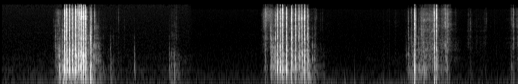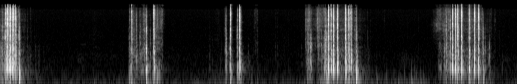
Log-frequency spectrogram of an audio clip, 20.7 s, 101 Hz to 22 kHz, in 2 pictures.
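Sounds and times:
car handbrake: 1.1s - 2.0s, 5.4s - 6.3s, 10.4s - 10.9s, 14.9s - 15.2s, 16.5s - 17.6s, 19.2s - 20.1s.

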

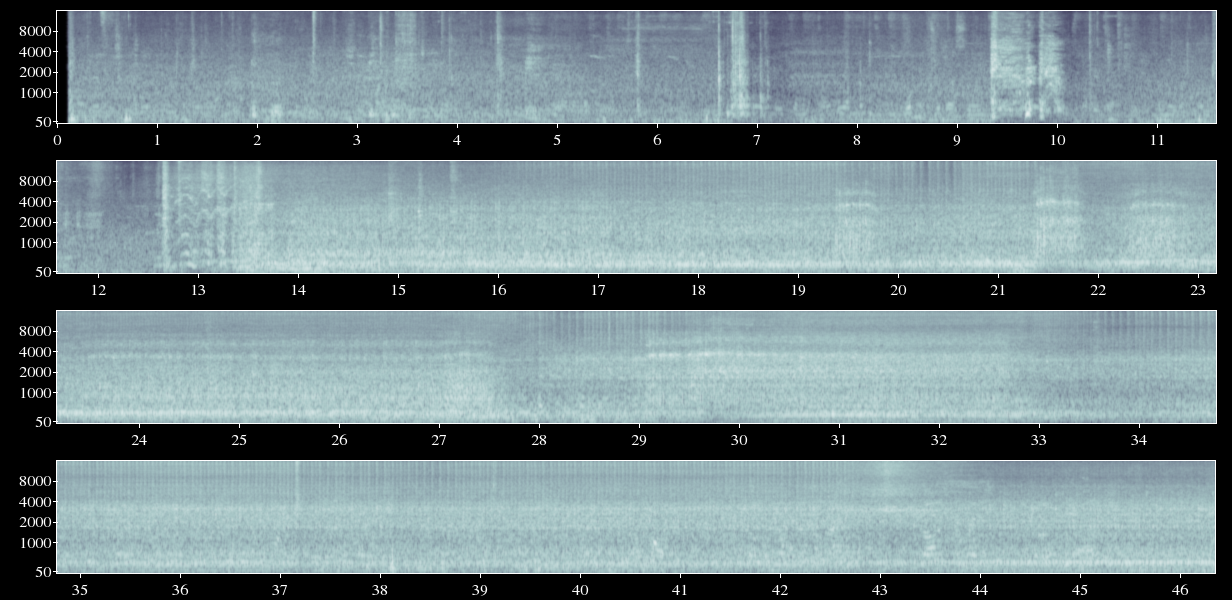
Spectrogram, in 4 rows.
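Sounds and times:
FH16 750 truck: 0.1s - 46.3s.

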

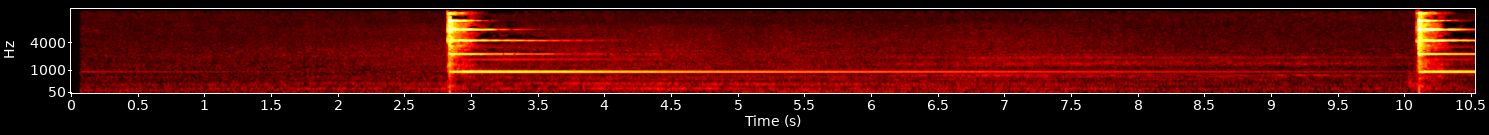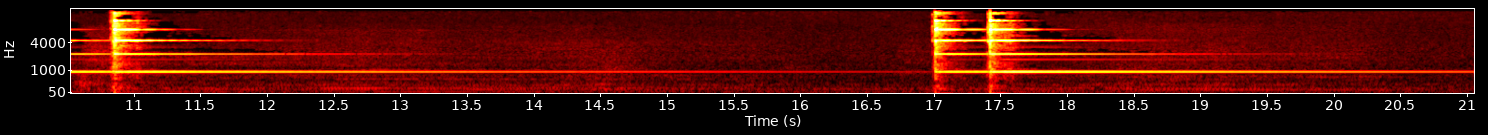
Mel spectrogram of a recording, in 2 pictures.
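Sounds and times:
hotel bell ringing: 2.8s - 8.1s, 10.0s - 21.0s.

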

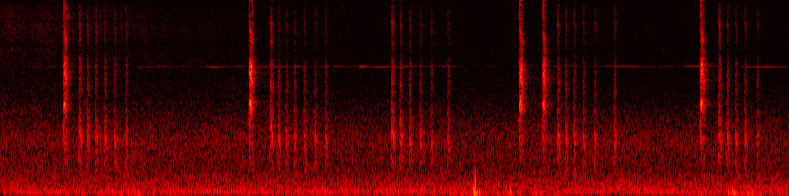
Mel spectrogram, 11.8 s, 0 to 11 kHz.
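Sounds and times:
squirrel chirping: 0.9s - 2.1s, 3.6s - 7.0s, 7.7s - 9.5s, 10.3s - 11.8s.

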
